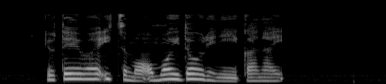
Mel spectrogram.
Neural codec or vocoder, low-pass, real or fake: none; 10.8 kHz; real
